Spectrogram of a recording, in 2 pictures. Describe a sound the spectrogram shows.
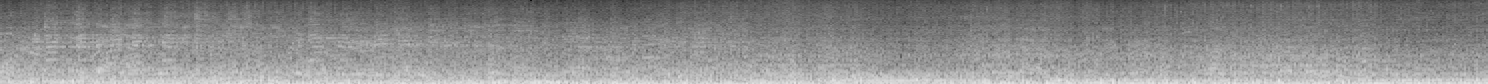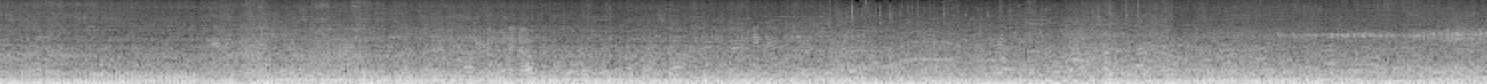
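Classic car engines rumble and idle as they roll slowly past, close by.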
